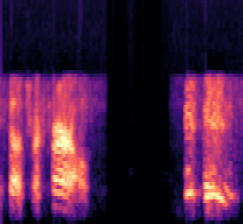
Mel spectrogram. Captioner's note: clearing throat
